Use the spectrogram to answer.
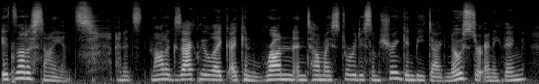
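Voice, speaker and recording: A woman's voice: on the high side, a bit bright. A woman playing an anxious, guilt-ridden seventeen-year-old girl with superpowers in an audio drama, speaking in a confessional, sardonic, conversational way. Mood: wry, resigned.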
